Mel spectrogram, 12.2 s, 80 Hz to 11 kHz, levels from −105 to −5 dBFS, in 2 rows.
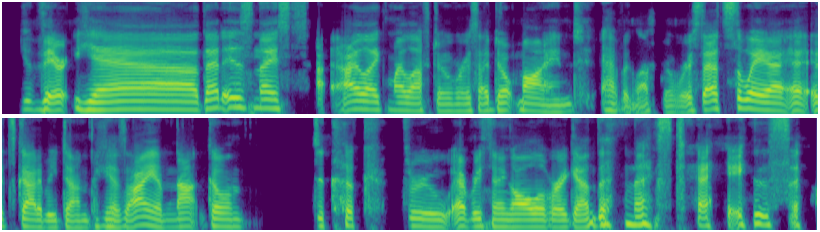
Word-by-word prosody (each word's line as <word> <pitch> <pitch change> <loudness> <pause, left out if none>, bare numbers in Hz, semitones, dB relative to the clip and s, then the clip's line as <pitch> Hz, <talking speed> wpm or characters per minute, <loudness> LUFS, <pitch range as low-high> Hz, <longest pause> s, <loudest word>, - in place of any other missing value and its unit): Y 195 - -8
there 180 -1 +3
yeah. 190 0 +4
That 210 +2 +1
is 235 -1 +1
nice. 215 -2 0 0.3
I 185 - +1
l - - +2
like 185 -1 +1
my 170 -1 -1
leftovers. 155 -1 -3
I 160 - -2
don't 175 +1 -3
mind 150 -3 0
having - - -6
leftovers. 135 +5 -7
That's 190 +1 +2
the 225 - +1
way 190 -4 +5
I 170 -1 +5
i - - -4
it's 170 -1 -4
gotta 160 -2 +2
be 150 0 -3
done 145 0 -3
because 165 -3 -4
I 200 - +4
am 155 -3 -1
not 165 +1 +2
going 165 -2 -1 0.5
to - - -3
cook - - -4 0.3
through 165 -3 -2
everything 165 -1 0
all 155 0 +5
over 155 0 +2
again 155 0 +1
the 200 +1 +1
next 200 -2 -1
day, - - 0 0.2
so - - -3
170 Hz, 200 wpm, -24 LUFS, 160-190 Hz, 0.5 s, way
